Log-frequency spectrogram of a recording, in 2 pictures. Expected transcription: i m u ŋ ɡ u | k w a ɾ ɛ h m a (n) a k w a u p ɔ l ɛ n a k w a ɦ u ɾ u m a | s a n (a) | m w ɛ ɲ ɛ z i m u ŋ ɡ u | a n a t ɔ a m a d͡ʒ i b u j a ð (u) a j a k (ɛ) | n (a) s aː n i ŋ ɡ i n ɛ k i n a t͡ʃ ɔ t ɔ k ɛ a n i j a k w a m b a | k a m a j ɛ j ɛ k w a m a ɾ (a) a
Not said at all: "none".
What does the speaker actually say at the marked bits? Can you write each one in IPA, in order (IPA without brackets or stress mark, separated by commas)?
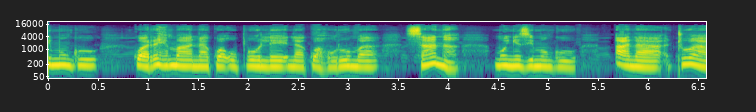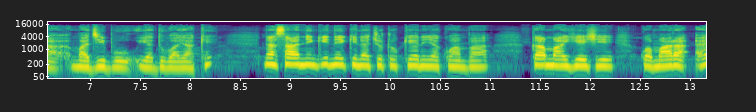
n, a, u, ɛ, a, a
